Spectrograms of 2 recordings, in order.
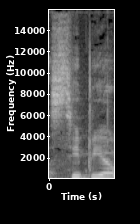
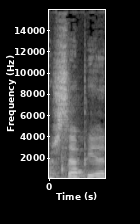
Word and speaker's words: sepia: colored one and lastly a sepia or sepia depending on how you like to pronounce it I also have some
